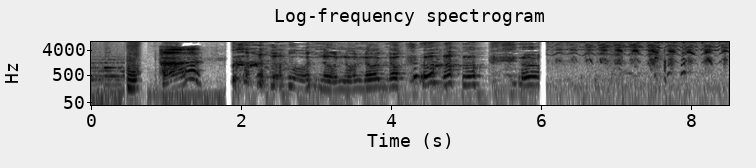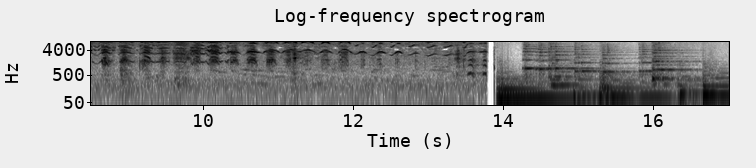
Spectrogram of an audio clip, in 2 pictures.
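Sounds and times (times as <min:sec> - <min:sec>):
plucked-string music with deep bass: 0:13.9 - 0:17.0.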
